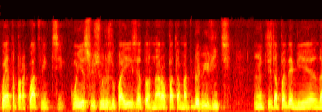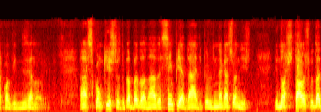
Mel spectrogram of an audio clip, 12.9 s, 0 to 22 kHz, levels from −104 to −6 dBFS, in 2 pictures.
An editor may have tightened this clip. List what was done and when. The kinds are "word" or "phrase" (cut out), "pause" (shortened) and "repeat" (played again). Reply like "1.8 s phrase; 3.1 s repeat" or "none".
1.3 s pause; 3.8 s word; 9.0 s phrase; 10.7 s word

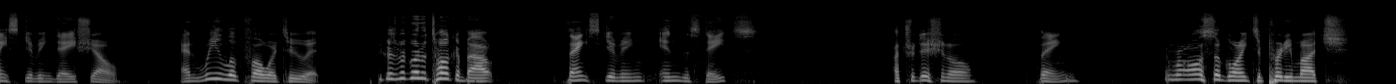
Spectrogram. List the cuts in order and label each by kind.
none

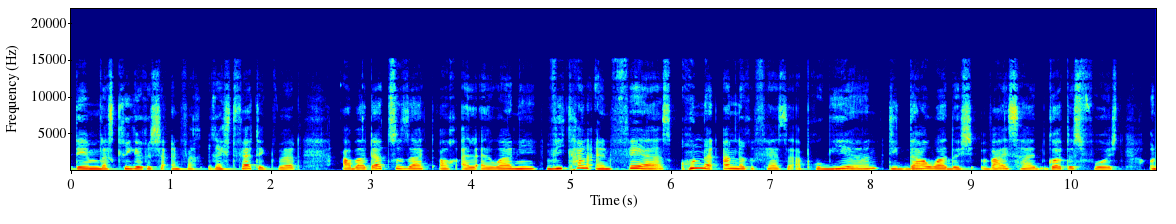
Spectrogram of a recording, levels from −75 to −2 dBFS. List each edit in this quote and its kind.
4.7 s pause; 8.1 s pause

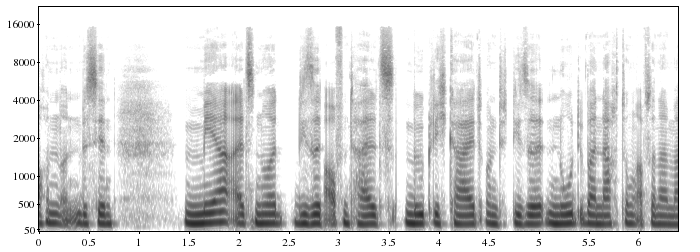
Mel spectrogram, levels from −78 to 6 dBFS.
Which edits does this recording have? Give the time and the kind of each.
2.8 s word

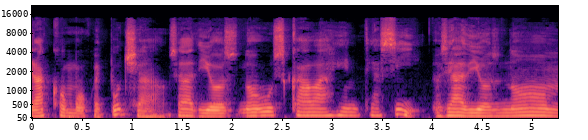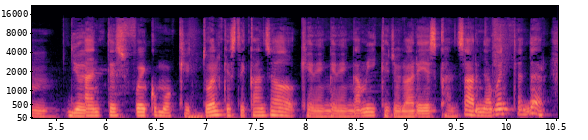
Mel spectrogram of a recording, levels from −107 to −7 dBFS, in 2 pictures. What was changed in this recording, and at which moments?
4.0 s pause; 5.8 s word; 8.2 s repeat

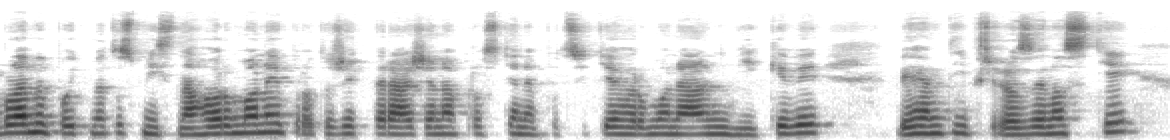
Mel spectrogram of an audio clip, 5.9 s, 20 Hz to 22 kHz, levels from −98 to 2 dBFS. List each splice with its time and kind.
none

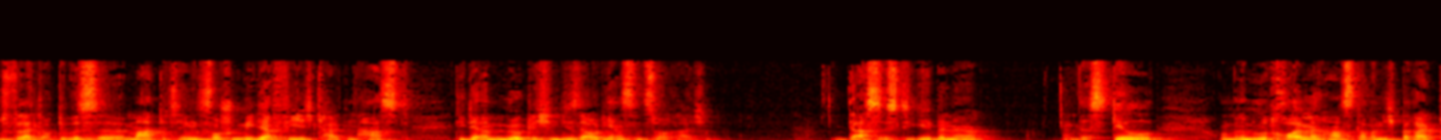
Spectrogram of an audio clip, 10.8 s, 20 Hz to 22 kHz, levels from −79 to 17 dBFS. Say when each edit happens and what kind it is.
none

